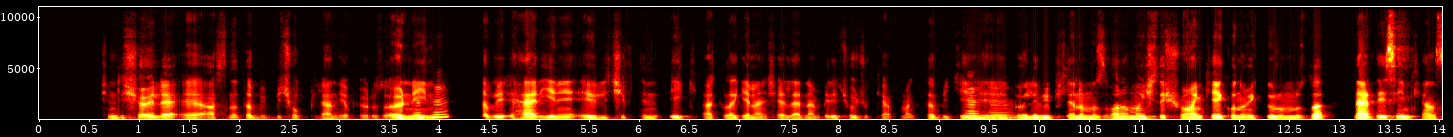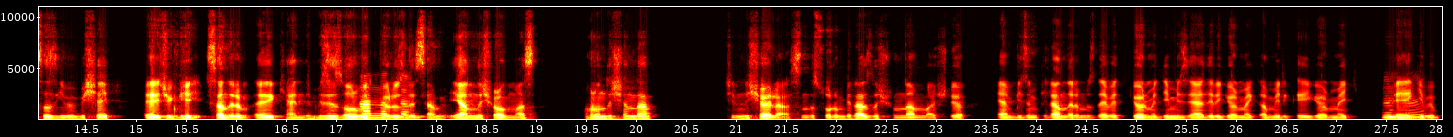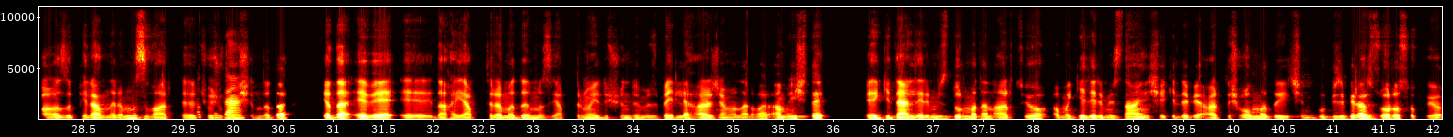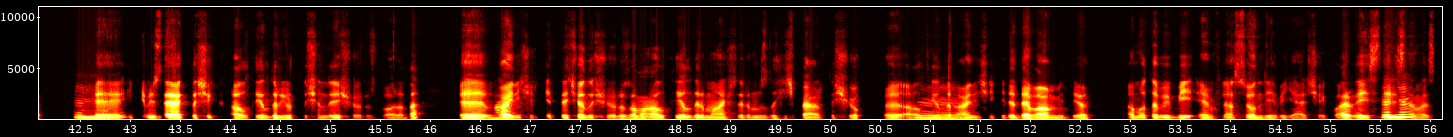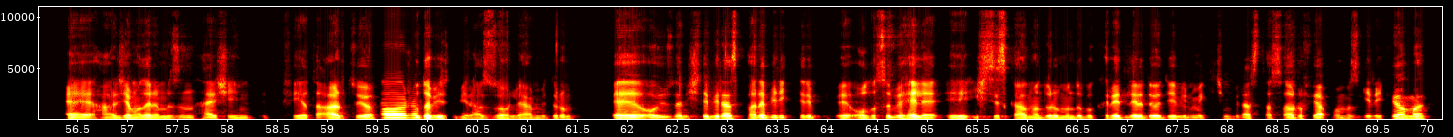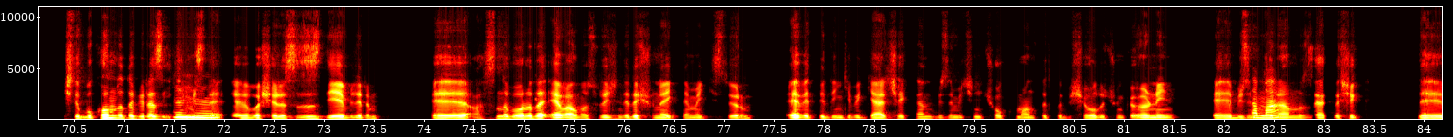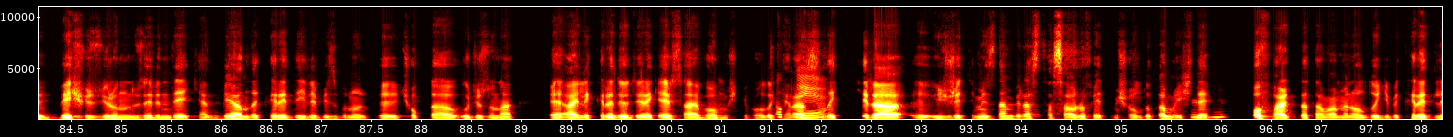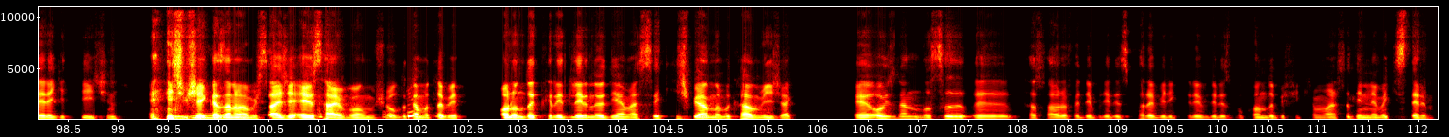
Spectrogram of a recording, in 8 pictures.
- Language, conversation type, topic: Turkish, advice, Düzenli tasarruf alışkanlığını nasıl edinebilirim?
- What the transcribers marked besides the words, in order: tapping; other background noise; laughing while speaking: "hiçbir şey kazanamamış sadece ev sahibi"; chuckle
